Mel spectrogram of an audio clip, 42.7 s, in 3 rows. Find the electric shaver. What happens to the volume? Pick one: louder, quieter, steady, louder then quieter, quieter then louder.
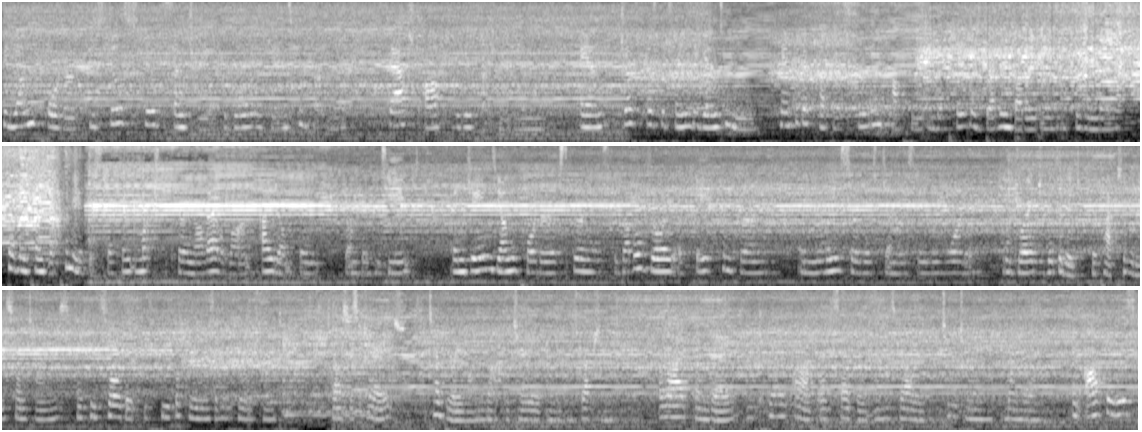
louder then quieter.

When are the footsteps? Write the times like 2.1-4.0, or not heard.
not heard.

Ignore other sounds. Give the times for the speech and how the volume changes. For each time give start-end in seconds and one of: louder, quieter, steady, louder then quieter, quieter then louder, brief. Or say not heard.
0.0-42.6 steady.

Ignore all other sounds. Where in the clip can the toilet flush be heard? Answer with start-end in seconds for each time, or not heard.
31.9-33.2.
